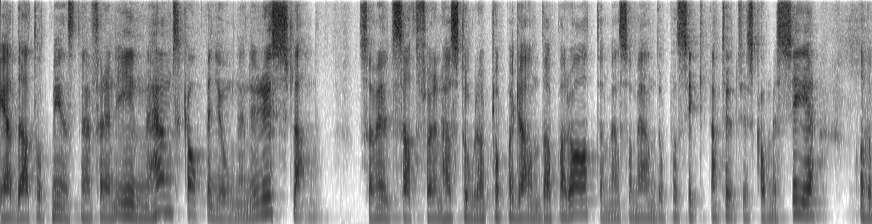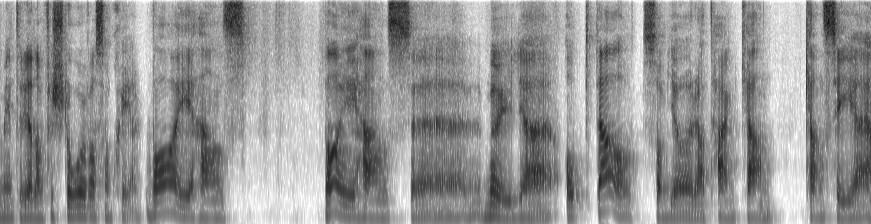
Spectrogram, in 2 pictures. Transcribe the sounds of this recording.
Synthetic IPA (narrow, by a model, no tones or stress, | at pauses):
eːd̪at̪ɔt̪mɪnst̪ɔnəfœɖɛnɪnːɦɛmskaɔpɪnjuːnə̰nɪɾʏsla̰nd̪ | sɔmæɾʉ̟ːt̪sat̪ːsfœɖɛnɦæːʂt̪uːɾa̰pʰɾʊpaɡand̪aːpaɾɑːt̪ənmɛ̰nsɔmɛnd̪opʰɔsɪk̚t̪nat̪ʰʉ̟lɪt̪viːskʰɔmːəseː | ɔd̪ɔmɪnt̪əɾeːd̪anfœʂʈoːɾvasɔmɧḛːɾvaæɾɦans | vaæɾɦans | mœjlɪɡa̰ɔpd̪aʊt̪sɔmjœ̰ːɾa̰t̪hankʰan | kʰanseːɛ̰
